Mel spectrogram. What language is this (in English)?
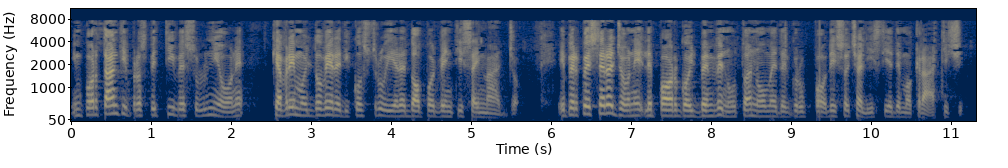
Italian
